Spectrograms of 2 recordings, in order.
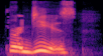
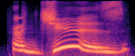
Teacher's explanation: Mind you, the first syllable have the schwa sound, which makes it p in instead of pro, okay?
